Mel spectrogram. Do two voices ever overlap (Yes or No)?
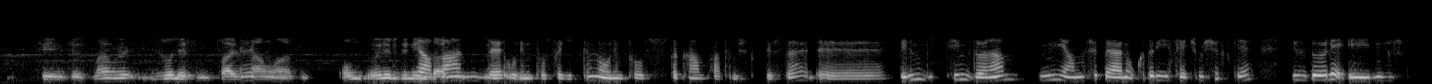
Yes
